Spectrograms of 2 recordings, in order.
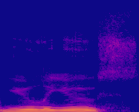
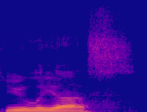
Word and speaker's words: Julius: I think that uh second you in Julius is a short you not a long u yes this is not everybody everybody's been saying Yuli use it's not you it's Julius yeah it's uh yeah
